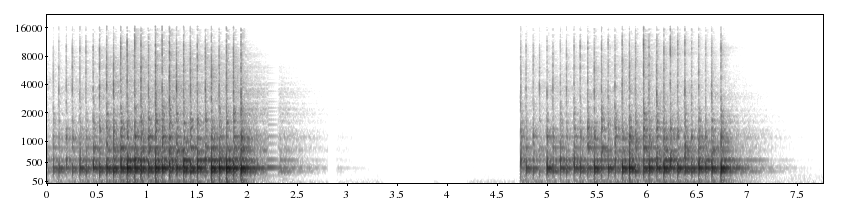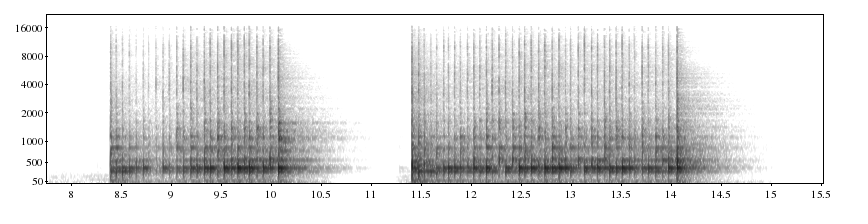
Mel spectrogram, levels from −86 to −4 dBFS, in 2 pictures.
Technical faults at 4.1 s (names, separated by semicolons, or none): call audio freeze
